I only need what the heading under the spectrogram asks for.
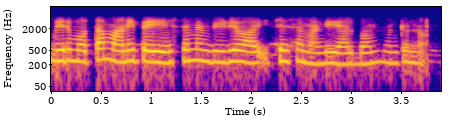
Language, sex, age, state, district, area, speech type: Telugu, female, 18-30, Telangana, Mancherial, rural, conversation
